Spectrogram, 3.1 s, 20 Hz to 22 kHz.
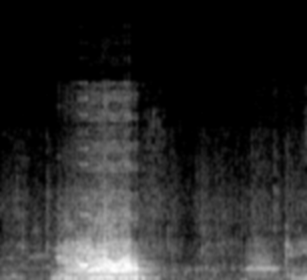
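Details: Large breeding herd of some 40 to 50 African elephants coming down to a watering hole at Djuma Private Game Reserve, Sabi Sand, Kruger, South Africa; one harsh, roaring blast lasting about a second, then quiet.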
